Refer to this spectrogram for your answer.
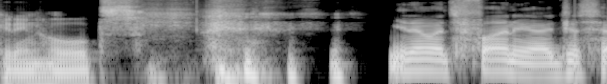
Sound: both laugh

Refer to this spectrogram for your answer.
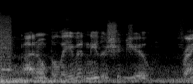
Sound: voice Over radio

